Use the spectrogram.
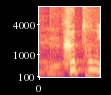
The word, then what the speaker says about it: C'Thun: 그때 이름은 순이고 지금은 크툰으로 발음이 바뀌었는데 크툰이 있었습니다.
